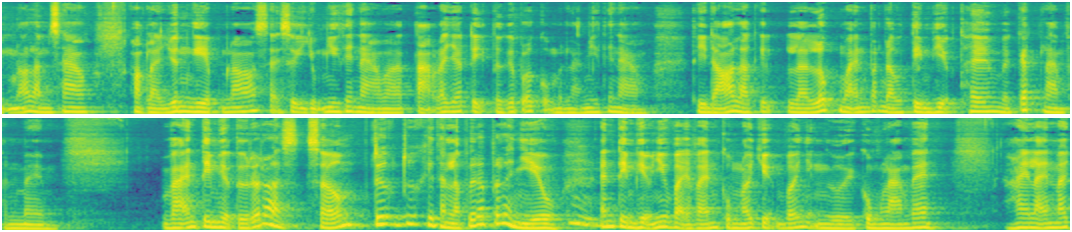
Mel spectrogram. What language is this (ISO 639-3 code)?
vie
